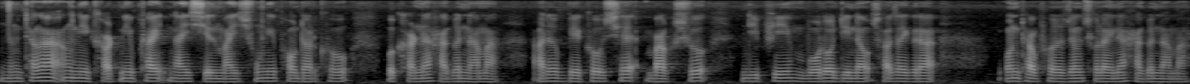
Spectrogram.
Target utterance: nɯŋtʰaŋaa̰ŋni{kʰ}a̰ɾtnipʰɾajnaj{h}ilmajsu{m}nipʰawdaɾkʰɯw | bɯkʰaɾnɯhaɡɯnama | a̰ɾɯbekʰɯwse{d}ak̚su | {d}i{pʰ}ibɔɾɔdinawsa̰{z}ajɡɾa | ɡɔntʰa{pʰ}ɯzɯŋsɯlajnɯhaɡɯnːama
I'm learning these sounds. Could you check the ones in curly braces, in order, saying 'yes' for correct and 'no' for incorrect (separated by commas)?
yes, no, no, no, yes, yes, yes, yes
